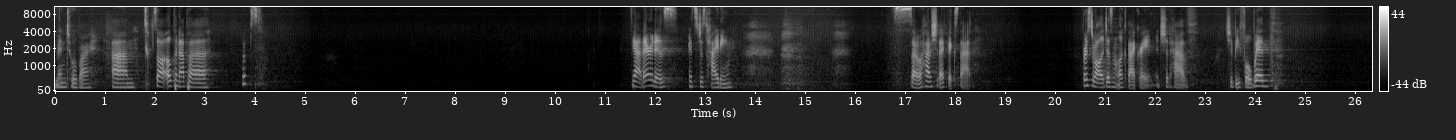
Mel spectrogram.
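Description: A young woman speaks calmly into a microphone, heard over a loudspeaker.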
